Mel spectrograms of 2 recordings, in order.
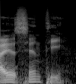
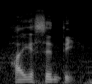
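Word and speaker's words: Hyacinthe: how does that happen Hayti Hayti that's that's the proper way that's how it's spelled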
